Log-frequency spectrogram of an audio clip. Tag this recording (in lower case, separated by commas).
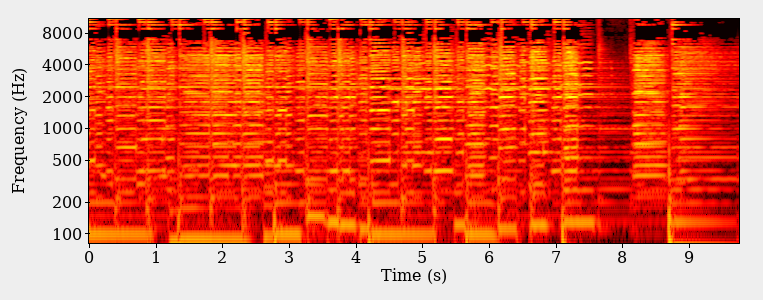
music, accordion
